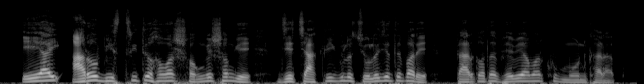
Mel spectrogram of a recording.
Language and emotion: Bengali, sad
